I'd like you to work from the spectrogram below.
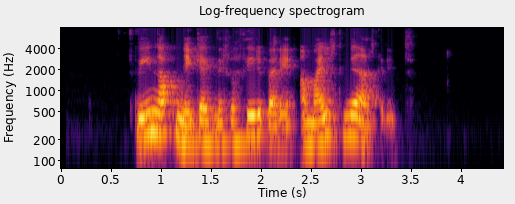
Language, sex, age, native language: Icelandic, female, 30-39, Icelandic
